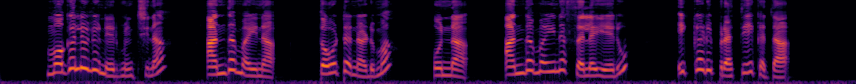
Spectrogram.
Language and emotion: Telugu, neutral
